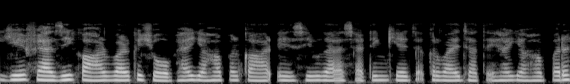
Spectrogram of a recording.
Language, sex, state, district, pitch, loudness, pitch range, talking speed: Hindi, female, Delhi, New Delhi, 195 Hz, -18 LUFS, 185-200 Hz, 210 wpm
